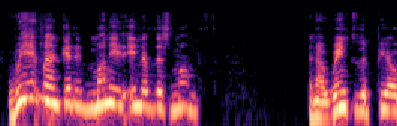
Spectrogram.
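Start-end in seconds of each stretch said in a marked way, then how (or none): 0.1-2.0 high, worried demand; retold complaint, pitched up; frustrated. Worker short of money questions God, frustrated. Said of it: "I get more frustrated".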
